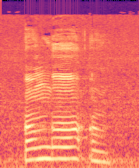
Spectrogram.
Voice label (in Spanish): "su oido", mazahua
